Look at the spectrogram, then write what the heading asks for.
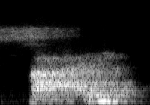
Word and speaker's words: psi: the symbol side so this is pronounced psi it's a greek letter and this is what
